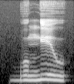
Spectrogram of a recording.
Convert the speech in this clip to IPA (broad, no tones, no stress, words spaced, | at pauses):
boŋ ɾʲeu̯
